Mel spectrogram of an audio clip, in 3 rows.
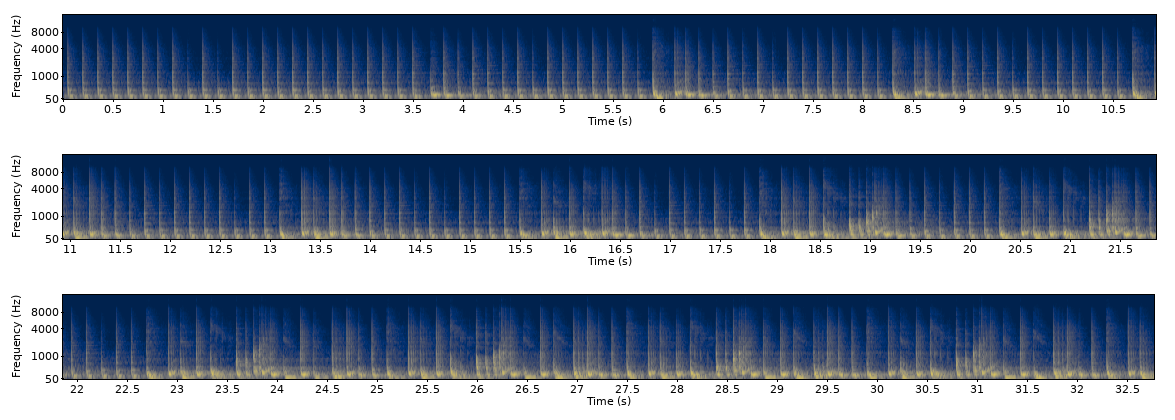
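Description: A Buchla 200-series modular synthesizer patch: a 259 complex oscillator passes through a 292 low-pass gate into a 277r delay with a little feedback. The delay time is swept by the MARF sequencer's control voltage, giving a rapid stream of drum-like pulses with pitched, looping accents about every two and a half seconds. The accents grow busier and less regular in the second half as the MARF sliders are moved.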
